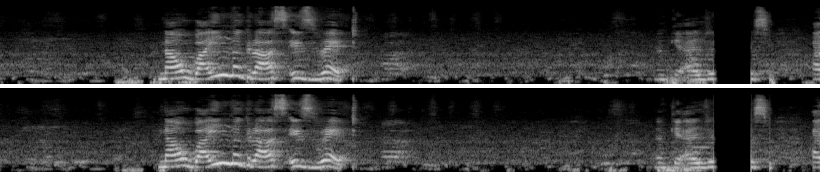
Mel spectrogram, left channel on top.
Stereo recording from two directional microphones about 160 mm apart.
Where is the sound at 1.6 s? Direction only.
Centre (ahead or behind).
